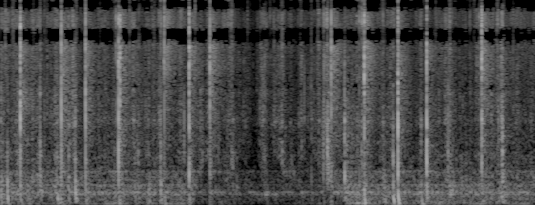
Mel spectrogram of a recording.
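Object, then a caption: Plastic bubble wrap sheet. A clear plastic bubble wrap sheet is crumpled while its bubbles are popped with fingertips and thumbs. About fourteen sharp, bright pops stand out over a steady crinkling rustle, each snapping off almost instantly, with the energy concentrated in the high range.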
